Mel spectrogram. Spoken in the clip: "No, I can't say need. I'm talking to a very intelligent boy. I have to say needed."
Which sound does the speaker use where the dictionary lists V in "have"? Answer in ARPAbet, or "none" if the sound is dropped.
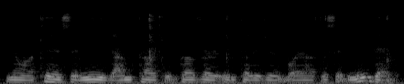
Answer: F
